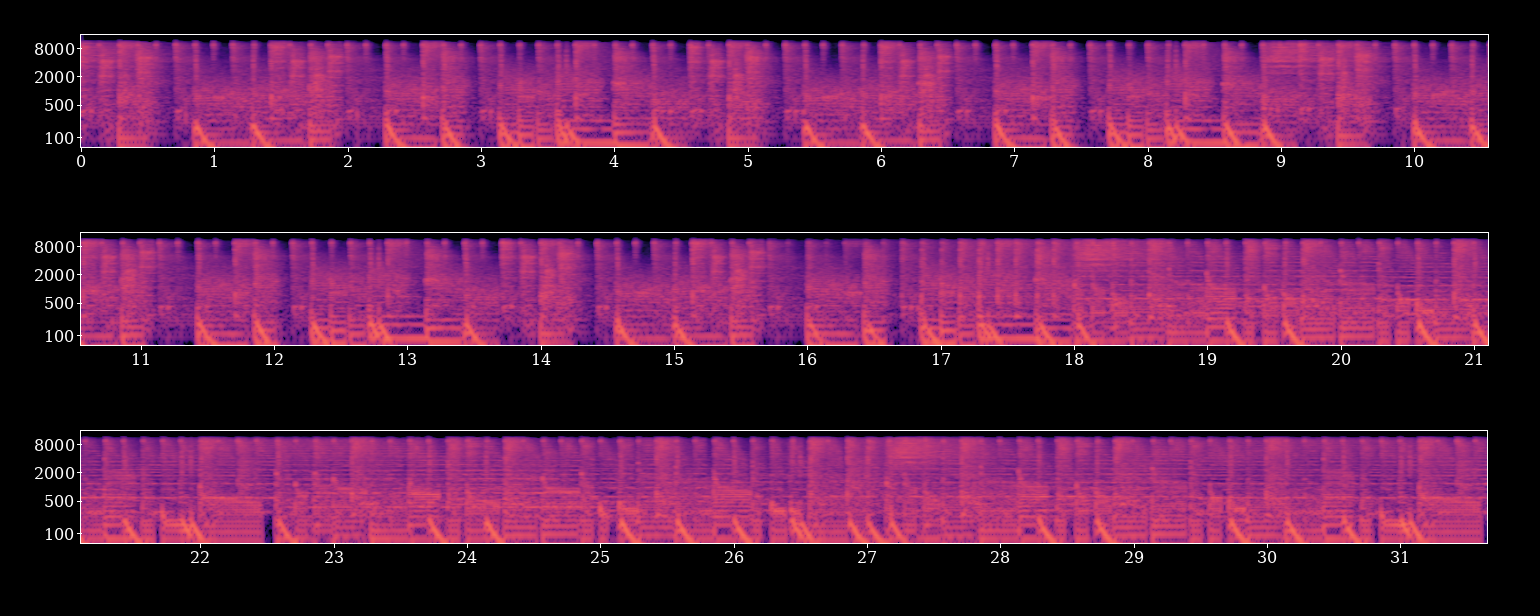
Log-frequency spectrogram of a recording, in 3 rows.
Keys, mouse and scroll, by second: 0.0-6.1 typing, 0.0 shift+click, 0.6 click, 1.0 shift+click, 1.4 shift+click, 1.8 shift+click, 2.3 shift+click, 2.7 middle click, 3.3 middle click, 3.5 click, 4.3 click, 4.9 shift+click, 5.3 click, 5.8 shift+click, 6.2 middle click, 6.8 shift+click, 7.2-15.8 typing, 7.3 shift+click, 7.9 shift+click, 8.1 shift+click, 8.7 shift+click, 9.3 shift+click, 9.8 shift+click, 10.2 shift+click, 10.6 shift+click, 11.2 shift+click, 11.6 shift+click, 12.1 shift+click, 12.7 shift+click, 13.1 shift+click, 13.5 shift+click, 14.0 middle click, 14.5 shift+click, 14.9 click, 15.6 shift+click, 16.0 shift+click, 17.0-21.6 typing, 17.1 shift+click, 17.5 middle click, 17.9 middle click, 18.1 shift+click, 18.6 shift+click, 19.2 shift+click, 19.6 click, 20.2 shift+click, 20.7 middle click, 21.2 click, 21.7 shift+click, 26.5 middle click, 27.1 shift+click, 27.4 middle click, 27.7 shift+click, 28.1 middle click, 28.3 shift+click, 28.5 middle click, 29.9 middle click, 30.9 click, 31.1 middle click.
